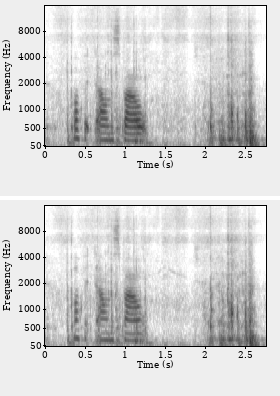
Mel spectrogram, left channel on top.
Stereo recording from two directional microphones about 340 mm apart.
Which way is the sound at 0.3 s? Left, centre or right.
Centre.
